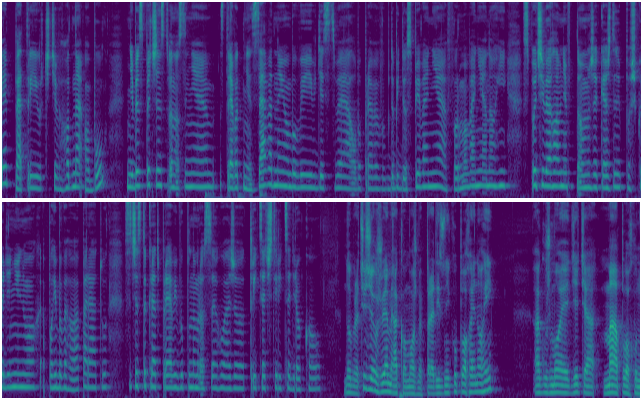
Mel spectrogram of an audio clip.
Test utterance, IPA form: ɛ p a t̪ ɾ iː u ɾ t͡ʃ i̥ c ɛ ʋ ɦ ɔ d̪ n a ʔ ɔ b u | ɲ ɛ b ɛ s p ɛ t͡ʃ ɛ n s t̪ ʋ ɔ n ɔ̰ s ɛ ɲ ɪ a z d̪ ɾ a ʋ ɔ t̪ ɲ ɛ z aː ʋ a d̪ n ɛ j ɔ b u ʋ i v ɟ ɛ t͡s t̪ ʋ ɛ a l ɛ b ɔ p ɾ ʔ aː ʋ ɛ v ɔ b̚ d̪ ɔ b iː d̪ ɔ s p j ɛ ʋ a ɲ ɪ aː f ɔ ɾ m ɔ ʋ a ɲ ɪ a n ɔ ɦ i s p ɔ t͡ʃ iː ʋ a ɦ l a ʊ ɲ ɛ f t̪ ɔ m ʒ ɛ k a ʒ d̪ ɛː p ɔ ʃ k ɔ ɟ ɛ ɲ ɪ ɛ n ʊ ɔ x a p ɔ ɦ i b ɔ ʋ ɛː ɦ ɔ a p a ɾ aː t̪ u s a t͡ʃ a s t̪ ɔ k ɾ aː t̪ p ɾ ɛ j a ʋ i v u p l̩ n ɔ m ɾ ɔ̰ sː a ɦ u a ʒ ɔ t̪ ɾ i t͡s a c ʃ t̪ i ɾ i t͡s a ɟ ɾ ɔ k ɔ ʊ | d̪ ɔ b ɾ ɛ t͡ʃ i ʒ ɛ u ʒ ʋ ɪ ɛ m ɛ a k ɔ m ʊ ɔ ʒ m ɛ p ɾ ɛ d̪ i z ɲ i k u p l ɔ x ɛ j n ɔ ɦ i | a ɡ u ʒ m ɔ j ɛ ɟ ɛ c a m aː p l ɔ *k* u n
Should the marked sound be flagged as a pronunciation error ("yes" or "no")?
yes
